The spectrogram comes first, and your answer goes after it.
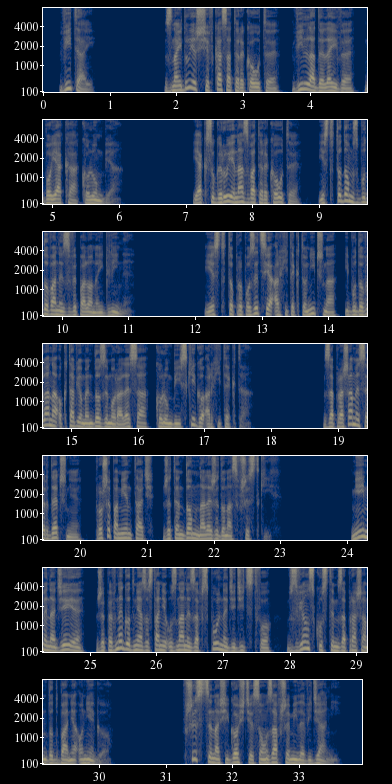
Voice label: Polish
